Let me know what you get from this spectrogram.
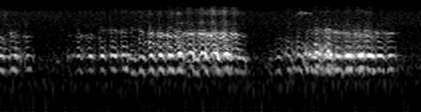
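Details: Dybowski's brown frog heard from a small room window: two bursts of rapid, pulsed croaking notes with a steady low tone and a higher overtone, each burst lasting about one to two seconds, separated by brief quiet.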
